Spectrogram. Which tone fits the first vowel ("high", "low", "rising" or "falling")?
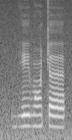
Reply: high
